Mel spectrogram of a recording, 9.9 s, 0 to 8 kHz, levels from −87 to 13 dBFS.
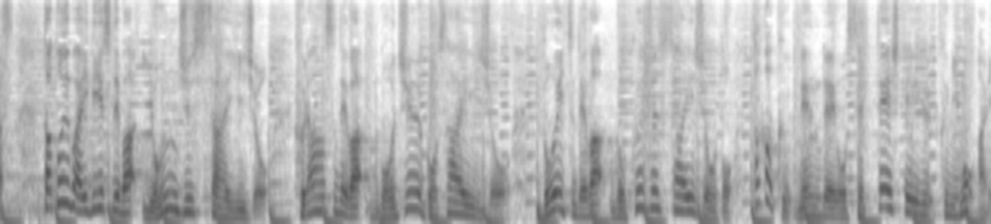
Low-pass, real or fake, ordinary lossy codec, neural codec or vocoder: none; real; none; none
